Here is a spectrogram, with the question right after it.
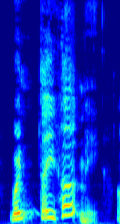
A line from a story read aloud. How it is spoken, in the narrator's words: asked the girl anxiously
